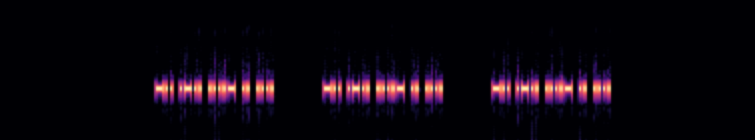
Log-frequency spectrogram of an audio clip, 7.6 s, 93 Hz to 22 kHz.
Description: Morse code, heard as a keyed tone, about 47 wpm, 700 Hz. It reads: DL4IH DL4IH DL4IH
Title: DXCC-100 Call Signs - 5 Characters - Repeated 3x - 50wpm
